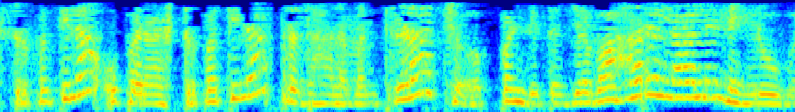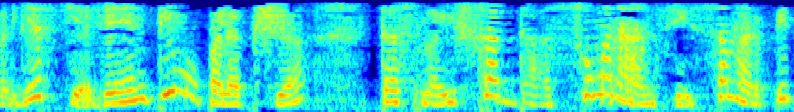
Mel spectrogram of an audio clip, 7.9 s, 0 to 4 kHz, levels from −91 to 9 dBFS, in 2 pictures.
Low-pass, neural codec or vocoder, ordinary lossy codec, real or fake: 3.6 kHz; vocoder, 24 kHz, 100 mel bands, Vocos; MP3, 16 kbps; fake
